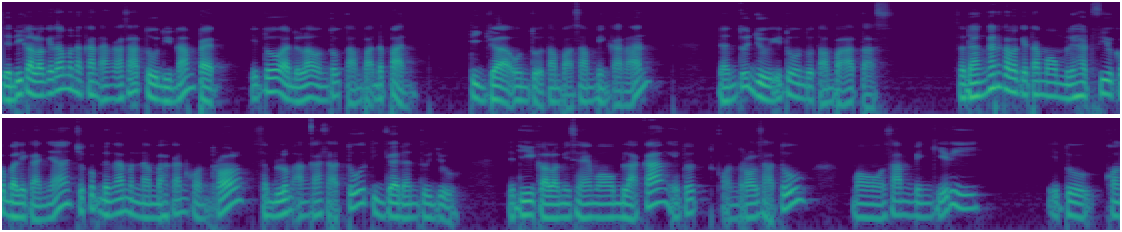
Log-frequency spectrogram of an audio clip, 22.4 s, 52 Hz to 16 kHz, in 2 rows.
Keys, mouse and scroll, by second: 0.9-2.7 middle drag, 2.2 KP_1, 4.5 KP_3, 6.6 KP_7, 13.6 ctrl+KP_1, 15.2 ctrl+KP_3, 16.7 ctrl+KP_1, 21.1 ctrl+KP_3.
